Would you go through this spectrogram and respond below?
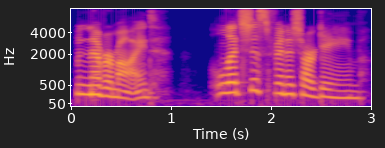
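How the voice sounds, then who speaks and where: A woman playing an excitable, stubborn sixteen-year-old girl with emphatic, dramatic delivery in an audiobook. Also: medium pitch, slow pace, clear, resonant tone. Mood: dismissive, insistent. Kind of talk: audiobook character dialogue.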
